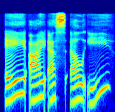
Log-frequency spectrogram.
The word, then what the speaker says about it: aisle: They are in aisle five. Aisle? A I S L E? The S is silent? Yes, another silent letter. Aisle is pronounced like aisle.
